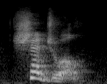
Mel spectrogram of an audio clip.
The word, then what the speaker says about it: schedule: Ahora, supuestamente hay personas que lo pronuncian schedule, pero yo nunca las he conocido. Lo más normal y lo más aceptado en Estados Unidos es schedule. Schedule. Schedule.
